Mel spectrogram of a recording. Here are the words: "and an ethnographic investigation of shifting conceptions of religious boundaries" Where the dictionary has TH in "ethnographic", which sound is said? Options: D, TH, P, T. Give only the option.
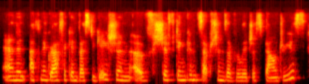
TH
